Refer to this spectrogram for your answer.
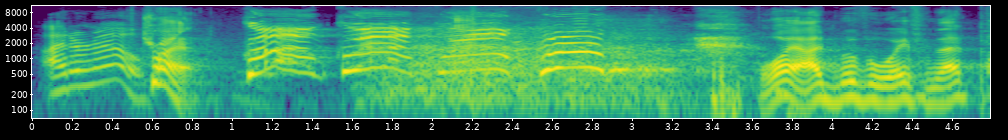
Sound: audience laughs

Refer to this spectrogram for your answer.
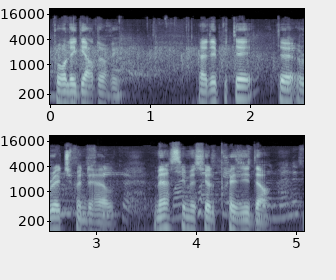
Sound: applause

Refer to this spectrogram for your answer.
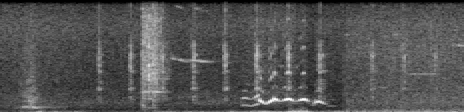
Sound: loon call

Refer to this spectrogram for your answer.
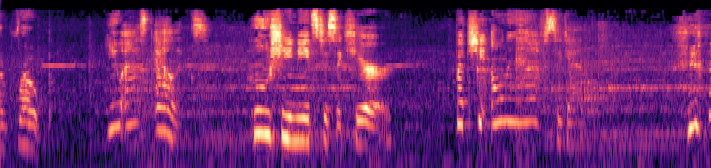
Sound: casual voice

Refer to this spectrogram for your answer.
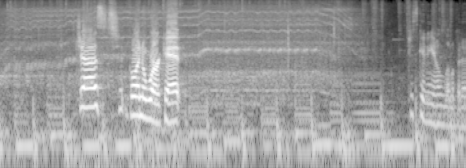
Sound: mixer whirring

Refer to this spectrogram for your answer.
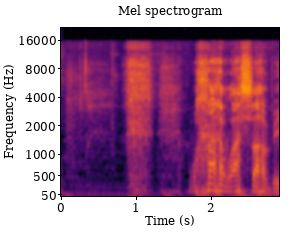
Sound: chuckles

